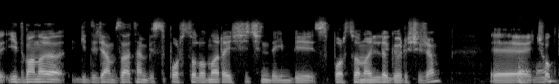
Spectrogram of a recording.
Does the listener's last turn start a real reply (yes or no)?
no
